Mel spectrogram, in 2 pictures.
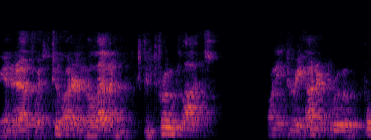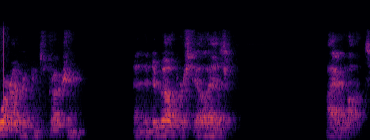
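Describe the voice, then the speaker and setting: Room echo is audible as a man with a fairly high pitch speaks at a moderate pace. His intonation stays fairly even, broken by long, frequent pauses. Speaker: treasurer. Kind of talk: financial report.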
